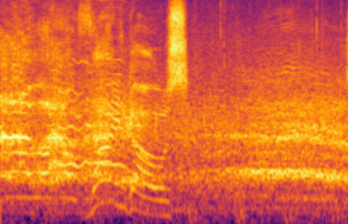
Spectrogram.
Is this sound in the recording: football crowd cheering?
yes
